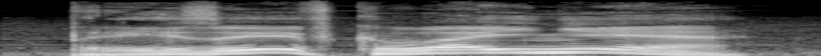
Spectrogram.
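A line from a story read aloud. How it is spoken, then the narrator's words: Roared. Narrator (Russian): взревел Вульфгар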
